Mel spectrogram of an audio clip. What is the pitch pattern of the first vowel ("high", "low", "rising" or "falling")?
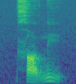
low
